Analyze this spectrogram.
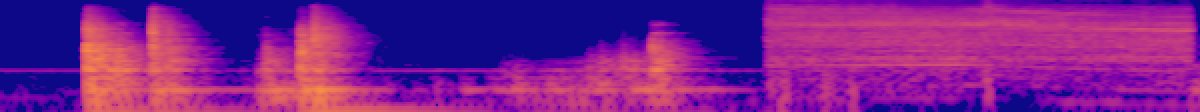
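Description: Several sharp wooden knocks, then a steady scraping noise for about two seconds that cuts off suddenly.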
